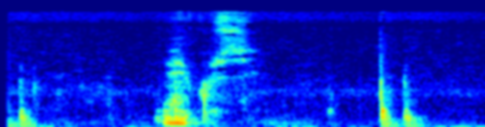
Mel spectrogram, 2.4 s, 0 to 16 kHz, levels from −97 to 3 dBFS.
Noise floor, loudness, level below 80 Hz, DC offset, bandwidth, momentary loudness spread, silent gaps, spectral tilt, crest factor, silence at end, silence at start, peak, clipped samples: -66 dBFS; -35 LUFS; -60 dBFS; under 0.1%; 11.5 kHz; 19 LU; none; -6.5 dB/octave; 22 dB; 0.35 s; 0.05 s; -16 dBFS; under 0.1%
